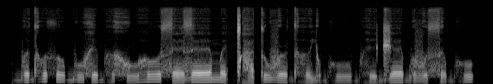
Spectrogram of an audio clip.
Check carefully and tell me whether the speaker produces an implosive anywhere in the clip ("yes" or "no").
no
